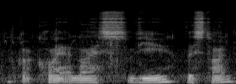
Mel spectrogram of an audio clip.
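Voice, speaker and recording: A man doing soft-spoken ASMR game commentary in an unhurried, calming, reassuring manner. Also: low-pitched, a little hiss or hum. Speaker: host of a cozy gaming channel.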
